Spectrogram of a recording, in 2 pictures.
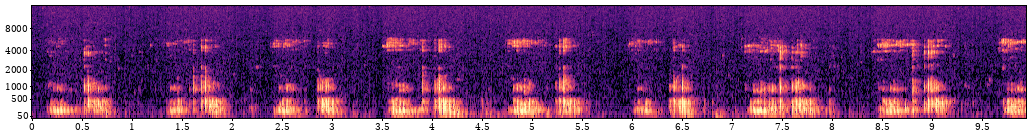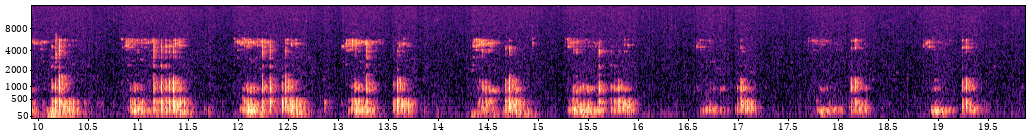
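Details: Domestic cat purring after play, a very deep throaty rumble in steady pulses about once a second, each breath cycle clearly separated, no other sounds.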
